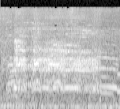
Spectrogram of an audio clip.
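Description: A white-legged gamecock in Cebu City crows once close by, a loud drawn-out call with a rising then falling tone, over faint background bustle.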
